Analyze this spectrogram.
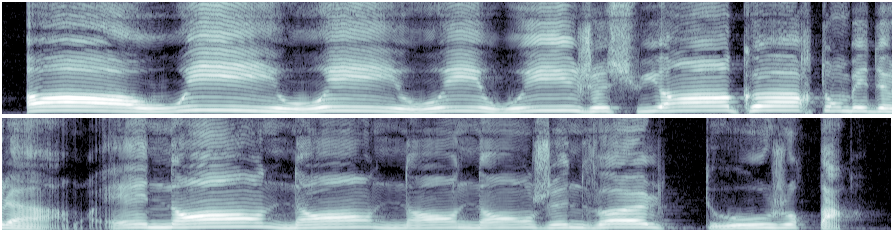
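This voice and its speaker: A put-on character voice at a very slow pace with hardly any pauses. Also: woman, fairly high pitch for a woman. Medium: read story.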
